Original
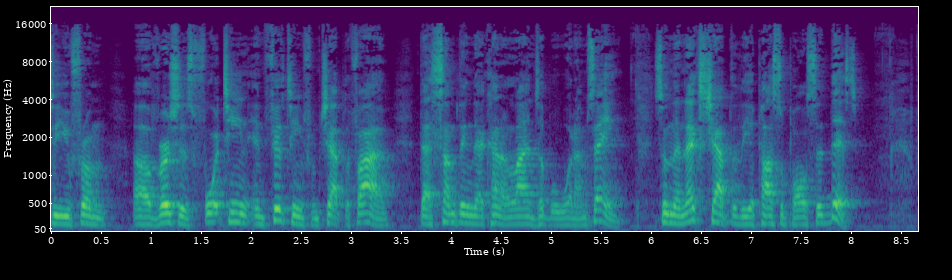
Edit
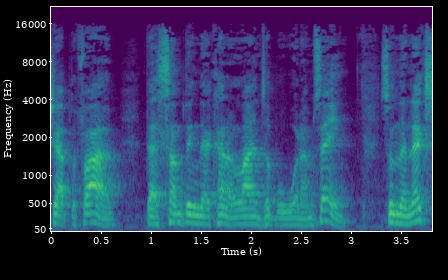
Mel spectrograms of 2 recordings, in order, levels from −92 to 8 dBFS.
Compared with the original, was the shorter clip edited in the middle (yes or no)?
no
